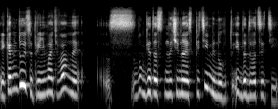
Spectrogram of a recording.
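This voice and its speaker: With lively intonation and a fairly high pitch, the woman speaks fairly slowly as noticeable background noise carries on. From southern Russia, Krasnodar Krai. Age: 60s. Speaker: patient sharing health story. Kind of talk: personal testimony.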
